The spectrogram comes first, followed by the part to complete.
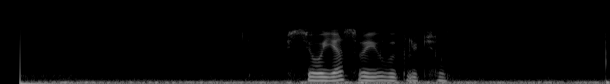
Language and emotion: Russian, neutral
